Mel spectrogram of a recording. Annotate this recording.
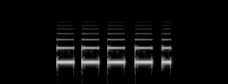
Sound effects > Electronic / Design
A series of beeps that denote the number 9 in Morse code. Created using computerized beeps, a short and long one, in Adobe Audition for the purposes of free use.
Language, Morse, Telegragh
